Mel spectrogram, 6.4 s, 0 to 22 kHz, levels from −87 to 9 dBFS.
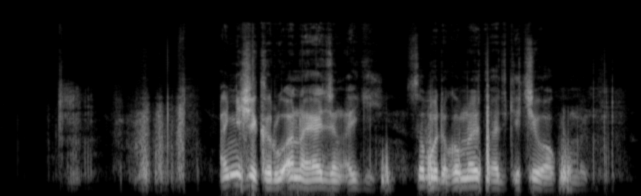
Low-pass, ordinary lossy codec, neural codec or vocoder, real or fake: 14.4 kHz; none; vocoder, 48 kHz, 128 mel bands, Vocos; fake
